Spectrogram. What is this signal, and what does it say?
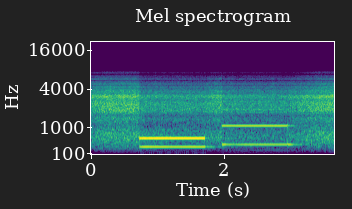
Aircraft SELCAL, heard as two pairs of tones, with radio static and room echo. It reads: BH-DP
